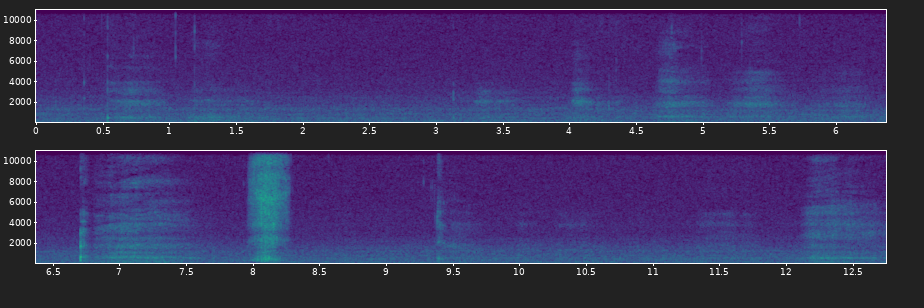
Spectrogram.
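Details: Soft sniffs, a sharp stifled burst, then a loud wet sneeze and a later nasal blast from a female; wet sneezes, two stifled sneezes and a nose blow.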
